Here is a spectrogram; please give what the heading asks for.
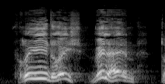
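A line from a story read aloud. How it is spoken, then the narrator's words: Thundering male voice. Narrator (German): donnerte eine Männerstimme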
